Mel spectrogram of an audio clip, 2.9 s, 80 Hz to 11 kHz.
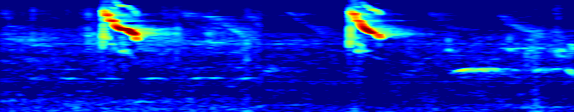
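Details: Two sharp, high, falling notes from a female white-eye, roughly 1.2 seconds apart, a call aimed at making males answer; a faint steady lower whistle follows the second note.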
